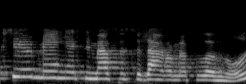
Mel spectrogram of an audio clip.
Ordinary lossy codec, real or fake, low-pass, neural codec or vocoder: Opus, 32 kbps; fake; 5.4 kHz; codec, 16 kHz, 2 kbps, X-Codec, HuBERT features, trained on general audio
